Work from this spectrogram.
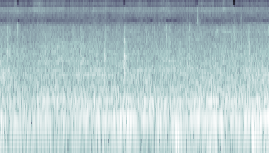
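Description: Honeybees hum steadily at an open hive during a subarctic August inspection, a close, continuous drone from many insects that holds even and unbroken throughout.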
